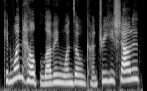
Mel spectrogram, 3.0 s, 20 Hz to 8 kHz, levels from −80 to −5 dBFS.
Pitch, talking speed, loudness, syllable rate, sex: 240 Hz, 185 wpm, -18 LUFS, 5.3 syllables/s, female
